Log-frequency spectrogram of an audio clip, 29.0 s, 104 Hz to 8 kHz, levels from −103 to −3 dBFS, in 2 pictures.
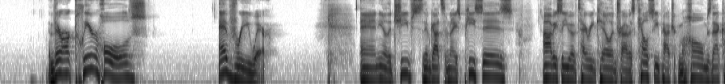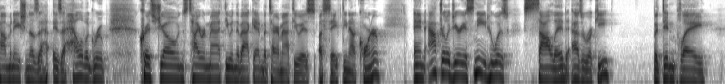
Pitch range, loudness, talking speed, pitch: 95-140 Hz, -21 LUFS, 135 wpm, 120 Hz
